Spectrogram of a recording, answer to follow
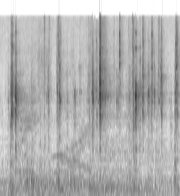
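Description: Hard plastic clicking and clattering from a Beast Wars Optimus Primal action figure's arm mechanism, worked by its back lever to swing the arms up and down. There are a few sharp clicks, two close together near the start and several more in the second half.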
